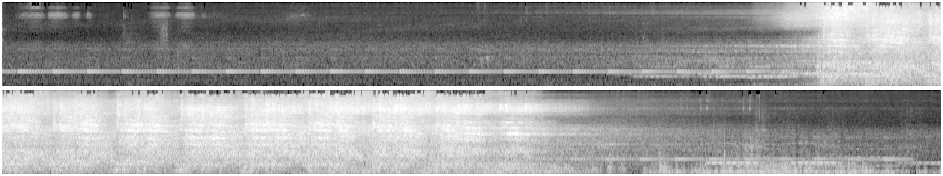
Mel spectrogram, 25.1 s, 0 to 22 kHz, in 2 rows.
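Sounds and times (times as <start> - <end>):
two-tone crossing warning bell: 0.0 - 25.0
train wheels clattering over rail joints: 10.7 - 21.6.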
